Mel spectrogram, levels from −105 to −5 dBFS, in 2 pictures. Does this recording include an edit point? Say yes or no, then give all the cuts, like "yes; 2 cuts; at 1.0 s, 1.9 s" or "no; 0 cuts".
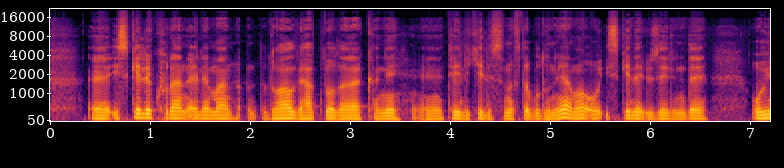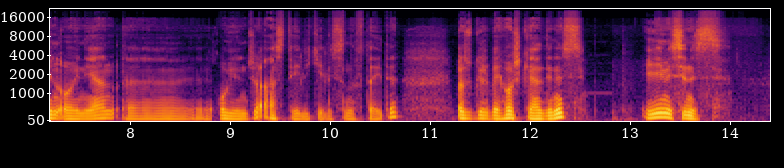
yes; 2 cuts; at 11.2 s, 13.0 s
